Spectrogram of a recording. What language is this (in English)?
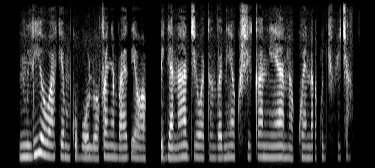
Swahili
